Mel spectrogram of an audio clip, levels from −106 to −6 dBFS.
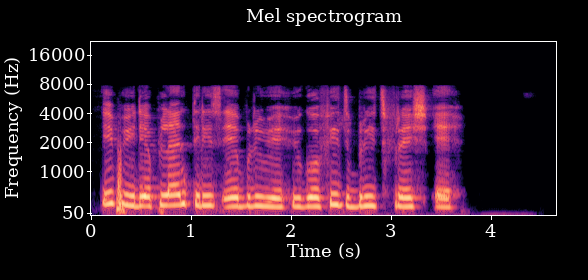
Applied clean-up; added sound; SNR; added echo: neural mask model Resemble Enhance denoiser.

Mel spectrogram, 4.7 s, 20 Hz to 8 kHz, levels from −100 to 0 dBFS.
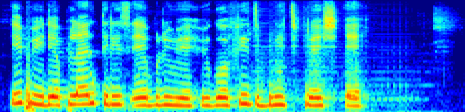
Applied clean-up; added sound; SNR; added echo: neural separator model SepFormer DNS4.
